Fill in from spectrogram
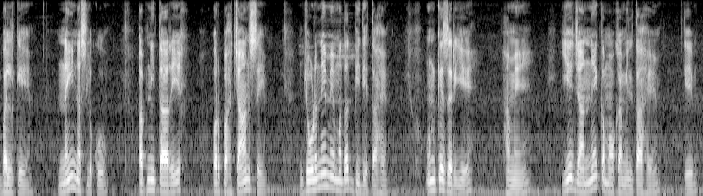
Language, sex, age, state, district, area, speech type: Urdu, male, 18-30, Delhi, North East Delhi, urban, spontaneous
